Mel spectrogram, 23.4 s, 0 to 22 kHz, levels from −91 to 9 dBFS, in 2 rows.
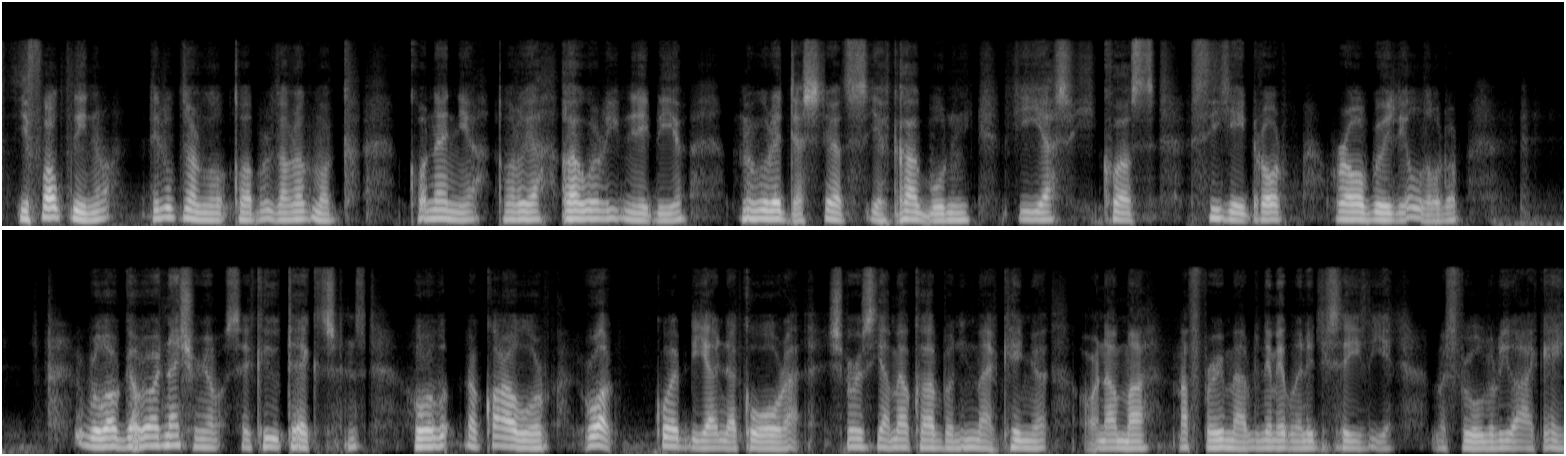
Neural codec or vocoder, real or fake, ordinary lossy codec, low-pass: codec, 16 kHz in and 24 kHz out, 0.4 kbps, LongCat-Audio-Codec, four codebook decoder; fake; none; 10.8 kHz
